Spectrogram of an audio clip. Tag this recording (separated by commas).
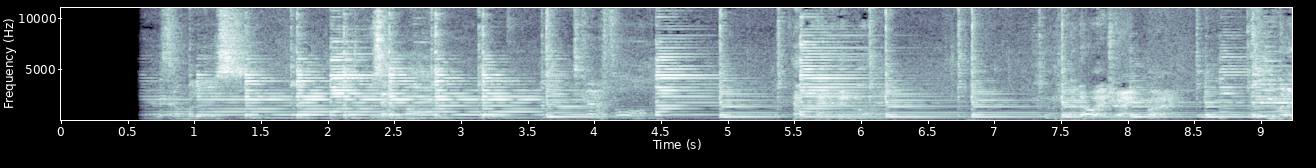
Guitar, Musical instrument, Banjo, Music, Plucked string instrument, Speech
